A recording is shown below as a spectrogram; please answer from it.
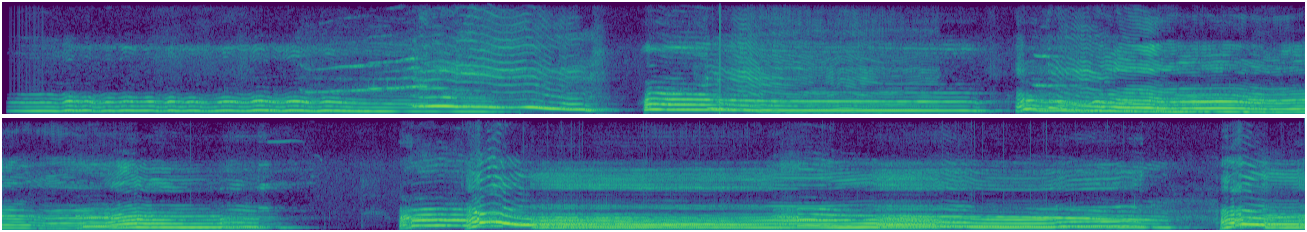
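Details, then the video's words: One-year-old male White Swiss Shepherd in Serbia howling on his first birthday alongside a man. Long, drawn-out tonal howls with rich overtones, sliding and wavering in pitch, come in bursts separated by short breaths and pauses. "Swiss shepherd howling with man"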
